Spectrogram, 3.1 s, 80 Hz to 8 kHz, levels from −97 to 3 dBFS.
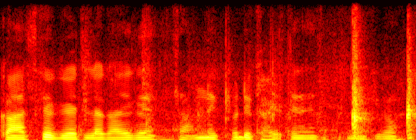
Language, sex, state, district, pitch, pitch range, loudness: Hindi, male, Madhya Pradesh, Katni, 115 Hz, 110-120 Hz, -22 LUFS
